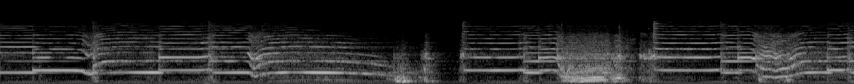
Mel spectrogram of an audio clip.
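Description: Electric guitar playing a lead solo phrase with whammy-bar dips: held notes swoop down in pitch and come back up several times, with a short break about four seconds in.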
